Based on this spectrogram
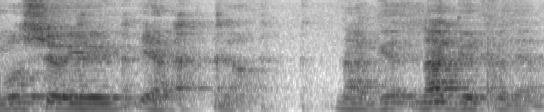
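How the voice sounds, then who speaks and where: Recorded with audible room echo and noticeable background noise, a man talks at a fairly high pitch. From Los Angeles, South Central. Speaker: comedian and pastor. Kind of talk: casual chat.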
